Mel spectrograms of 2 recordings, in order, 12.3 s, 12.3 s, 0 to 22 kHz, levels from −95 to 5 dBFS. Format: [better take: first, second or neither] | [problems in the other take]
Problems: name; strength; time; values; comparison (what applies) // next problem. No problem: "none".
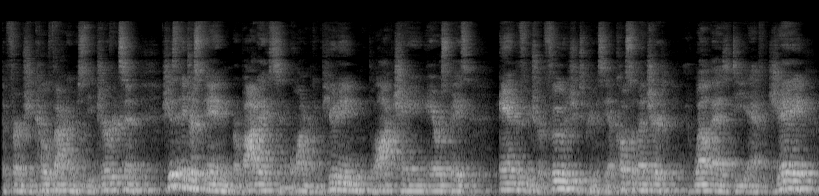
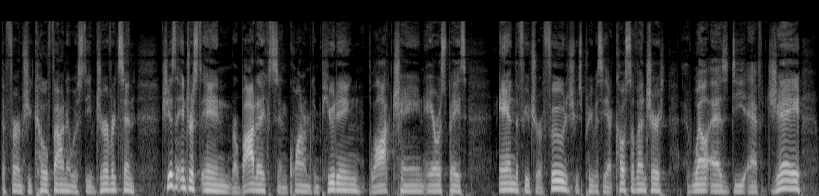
second | room echo; noticeable; dies away in 1 s // off-mic speech; far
